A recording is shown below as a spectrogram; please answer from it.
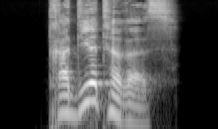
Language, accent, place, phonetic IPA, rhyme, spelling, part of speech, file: German, Germany, Berlin, [tʁaˈdiːɐ̯təʁəs], -iːɐ̯təʁəs, tradierteres, adjective, De-tradierteres.ogg
- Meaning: strong/mixed nominative/accusative neuter singular comparative degree of tradiert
